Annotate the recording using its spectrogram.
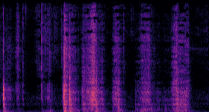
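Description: Metal spoon scraping and scooping in a ceramic bowl of dry plaster of paris powder: a sharp scrape at the start, then a quick run of about six rasping strokes.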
